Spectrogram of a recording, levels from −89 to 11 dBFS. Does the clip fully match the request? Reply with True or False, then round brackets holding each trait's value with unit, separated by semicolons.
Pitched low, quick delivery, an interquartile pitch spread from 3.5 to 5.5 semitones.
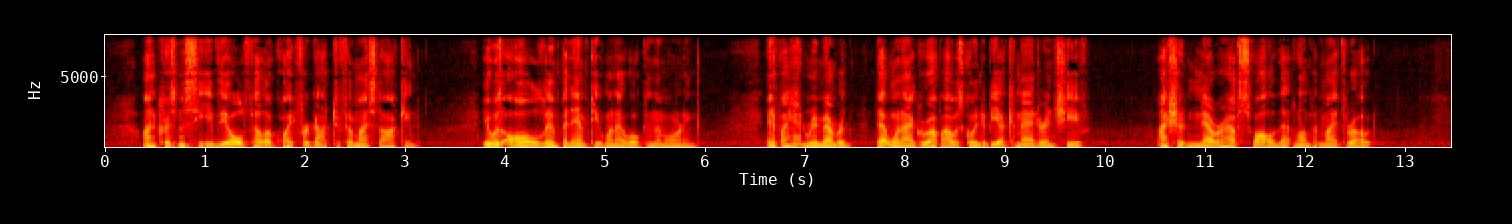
True (95 Hz; 235 wpm; 3.9 semitones)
